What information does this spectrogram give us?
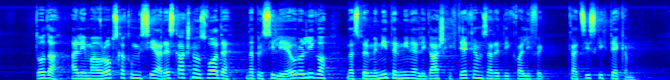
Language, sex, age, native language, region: Slovenian, male, 30-49, Slovenian, Zasavska region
